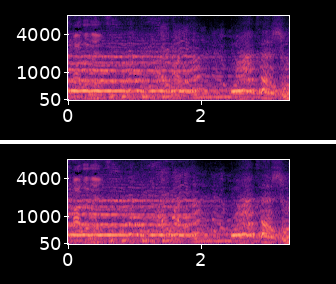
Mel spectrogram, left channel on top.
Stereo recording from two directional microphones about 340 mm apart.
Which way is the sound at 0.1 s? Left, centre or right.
Right.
